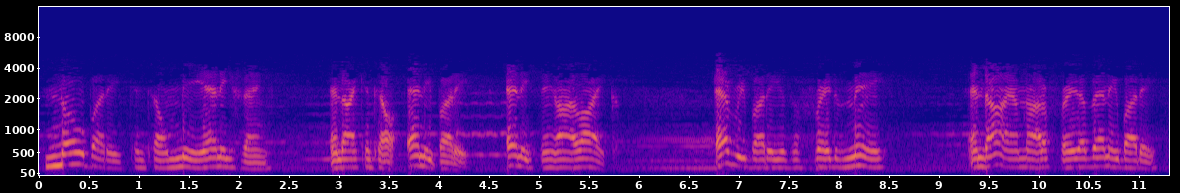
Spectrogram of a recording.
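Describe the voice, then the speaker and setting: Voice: medium pitch, normal speed, close to an everyday voice. An actor playing a domineering small boy who boasts like a tyrant god in a radio drama. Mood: boastful, commanding. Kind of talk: 1970s radio drama acting. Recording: lo-fi old radio broadcast, faint music.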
